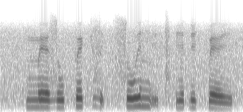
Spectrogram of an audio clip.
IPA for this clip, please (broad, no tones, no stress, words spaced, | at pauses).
mezu pekzḭk sui̯nḭ t͡sʼiɗik͡pei̯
